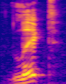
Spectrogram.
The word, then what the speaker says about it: Licht: second paragraph according to sources who were present licked i think that's how you say it yes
